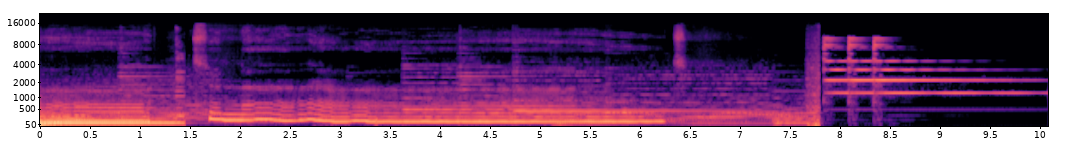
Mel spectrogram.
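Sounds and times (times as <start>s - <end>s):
bell-like chime: 7.8s - 10.0s.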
